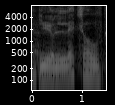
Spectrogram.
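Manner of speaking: low, slow, held-back fury; mock exasperation. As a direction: draw it out low, swallowing the insult. Dad bites back insult at son.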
